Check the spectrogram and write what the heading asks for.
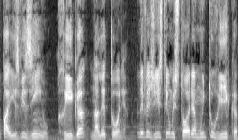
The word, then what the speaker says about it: Panevėžys: Panevėžys, e essa é a pronúncia correta, escutando os locais falar, é uma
